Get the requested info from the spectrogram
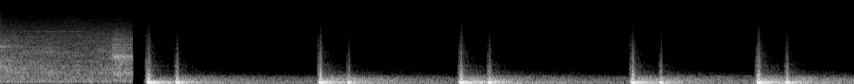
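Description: Heartbeat sound effect: deep double thumps, lub-dub, five pairs about every one and a half seconds, starting about a second and a half in when the room sound cuts out.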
